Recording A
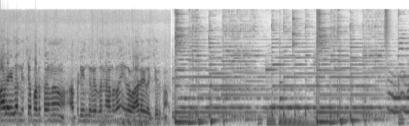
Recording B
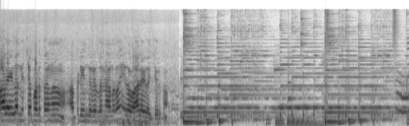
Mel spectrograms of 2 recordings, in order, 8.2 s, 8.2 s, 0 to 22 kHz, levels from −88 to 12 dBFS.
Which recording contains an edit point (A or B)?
A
